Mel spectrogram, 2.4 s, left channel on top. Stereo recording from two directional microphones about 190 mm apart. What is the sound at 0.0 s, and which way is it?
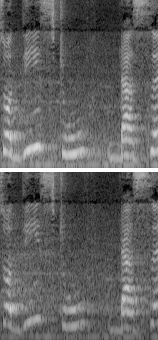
A woman's voice, 30° left (ahead or behind).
